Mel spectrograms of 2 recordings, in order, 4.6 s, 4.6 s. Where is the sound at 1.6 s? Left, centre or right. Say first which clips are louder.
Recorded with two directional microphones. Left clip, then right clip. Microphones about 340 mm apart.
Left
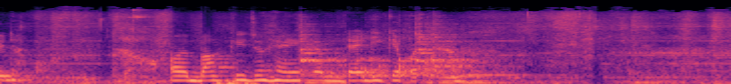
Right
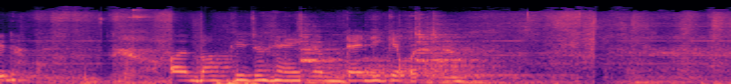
Even; centre.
